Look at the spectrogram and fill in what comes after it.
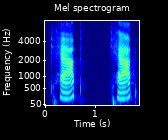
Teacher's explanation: And how to sound more American in a sound? Well, the a sound in American English is a little more closed.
